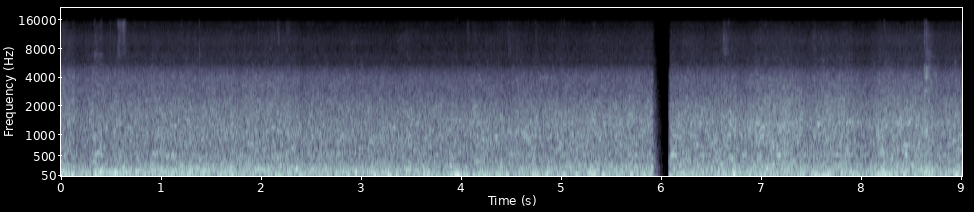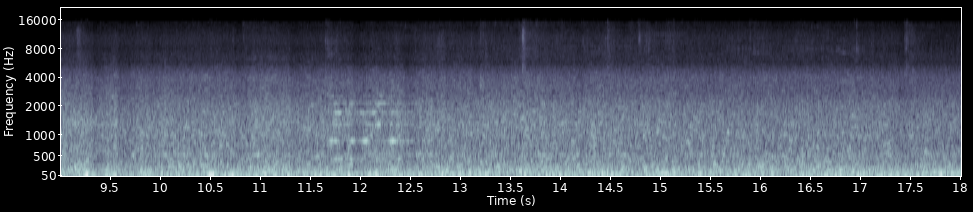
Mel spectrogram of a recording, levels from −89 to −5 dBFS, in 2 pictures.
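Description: A call audio freeze runs from 5.91 to 6.10 s. For about 163 ms the last sound before the break is drawn out into a fading buzz, followed by roughly 30 ms of silence. The audio then resumes exactly where it left off, with nothing lost, but now runs 163 ms later than before. The likely cause is packets stalling in transit until the jitter buffer drained, leaving the receiver to fill the gap with synthesized sound.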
